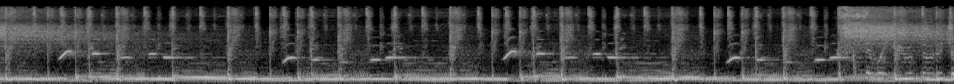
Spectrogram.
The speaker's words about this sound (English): Can you blow that whistle? You say whistle, we say.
